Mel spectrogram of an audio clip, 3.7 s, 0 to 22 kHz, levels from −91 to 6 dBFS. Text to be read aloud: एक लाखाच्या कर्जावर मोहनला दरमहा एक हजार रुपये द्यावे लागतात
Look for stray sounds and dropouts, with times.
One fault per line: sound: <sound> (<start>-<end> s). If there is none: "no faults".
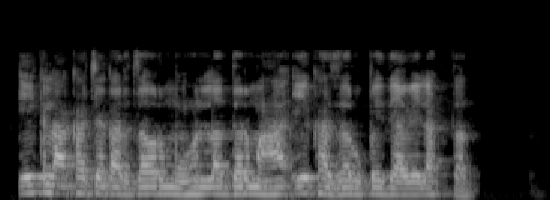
no faults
